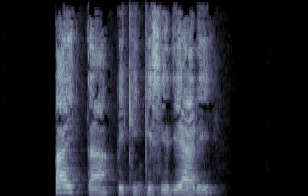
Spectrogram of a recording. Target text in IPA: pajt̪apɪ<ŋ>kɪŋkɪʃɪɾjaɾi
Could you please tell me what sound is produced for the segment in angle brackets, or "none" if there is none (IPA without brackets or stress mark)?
none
